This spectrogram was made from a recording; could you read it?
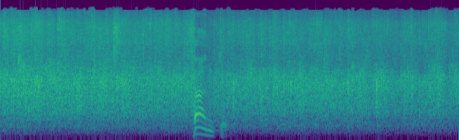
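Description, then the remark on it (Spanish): A large audience applauds God loudly and steadily, a dense wash of clapping throughout, with one voice briefly calling out over it midway. “Dale otro aplauso fuerte al que vive.”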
